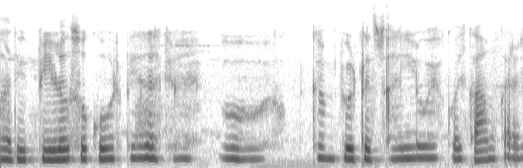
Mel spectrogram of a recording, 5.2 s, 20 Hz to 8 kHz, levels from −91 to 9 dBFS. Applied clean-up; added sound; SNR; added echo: none; none; none; none.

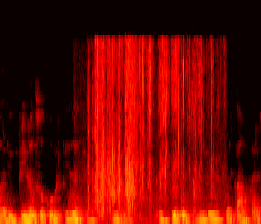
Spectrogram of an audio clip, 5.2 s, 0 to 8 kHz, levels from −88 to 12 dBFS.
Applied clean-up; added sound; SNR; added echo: none; Crumpling, crinkling; 7 dB; reverberation time 0.8 s.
